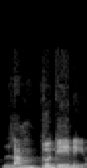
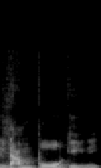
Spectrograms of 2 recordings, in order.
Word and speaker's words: Lamborghini: didn't put a lamb Lamborghini or as my dad would say Lamborgini he never kind of worked out how to pronounce it properly so that is it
